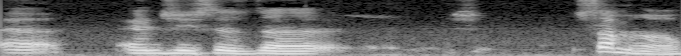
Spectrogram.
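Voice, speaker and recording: This man's voice has a dark, mellow tone and is somewhat breathy. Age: 80s+. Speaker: elderly storyteller. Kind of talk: casual chat. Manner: halting.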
